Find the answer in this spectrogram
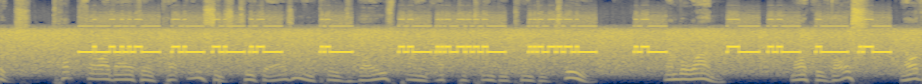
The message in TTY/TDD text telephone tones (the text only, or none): CANNABIS IS NATIVE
